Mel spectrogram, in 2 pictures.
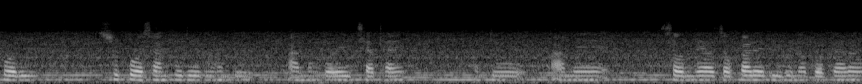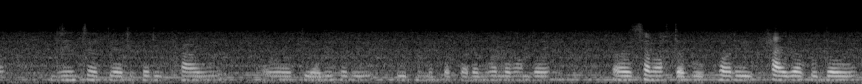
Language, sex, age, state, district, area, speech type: Odia, female, 45-60, Odisha, Sundergarh, rural, spontaneous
